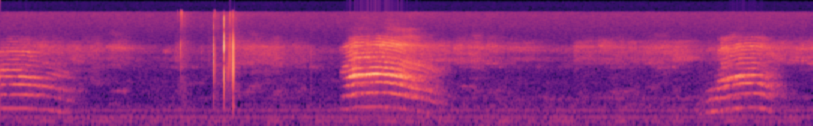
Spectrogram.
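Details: Cat crying loudly at a closed door, wanting it opened. It gives repeated plaintive, arching meows, at the start, near three and a half seconds and near seven seconds, with a few sharp clicks between the first two.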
